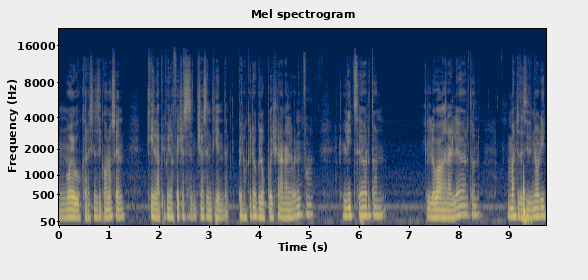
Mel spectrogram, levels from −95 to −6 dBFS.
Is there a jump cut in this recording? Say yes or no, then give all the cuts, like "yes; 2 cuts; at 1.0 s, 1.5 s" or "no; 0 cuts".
yes; 1 cut; at 3.4 s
